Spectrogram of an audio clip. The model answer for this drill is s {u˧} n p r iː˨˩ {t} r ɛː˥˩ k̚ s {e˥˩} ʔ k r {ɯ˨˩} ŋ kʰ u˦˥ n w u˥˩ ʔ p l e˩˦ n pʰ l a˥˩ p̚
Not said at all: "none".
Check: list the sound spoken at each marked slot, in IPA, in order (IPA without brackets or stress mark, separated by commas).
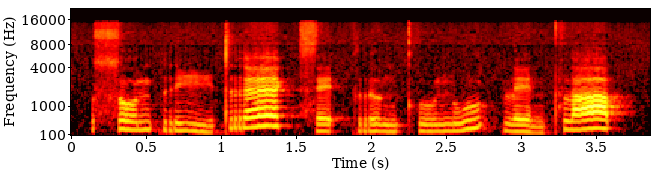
o˧, t, e˦˥, ɯ˧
